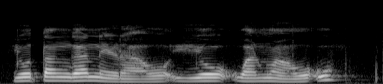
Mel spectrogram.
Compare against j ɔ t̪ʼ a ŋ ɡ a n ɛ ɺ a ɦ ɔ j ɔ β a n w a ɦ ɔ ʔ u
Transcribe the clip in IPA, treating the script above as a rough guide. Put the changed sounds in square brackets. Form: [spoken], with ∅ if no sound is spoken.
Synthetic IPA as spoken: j ɔ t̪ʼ a ŋ ɡ a n ɛ ɺ a ɦ ɔ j ɔ [w] a n w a ɦ ɔ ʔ u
